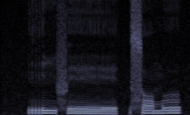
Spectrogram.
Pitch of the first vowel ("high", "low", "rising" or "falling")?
low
